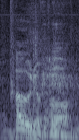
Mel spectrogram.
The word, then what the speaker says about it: potable: city limits for use as Goodwin my friend potable that's pronounced mr.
